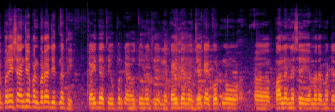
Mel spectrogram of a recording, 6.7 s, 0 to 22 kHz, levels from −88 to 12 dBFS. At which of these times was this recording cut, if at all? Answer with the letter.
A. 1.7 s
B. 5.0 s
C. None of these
A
